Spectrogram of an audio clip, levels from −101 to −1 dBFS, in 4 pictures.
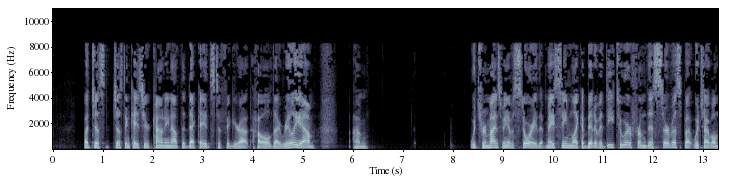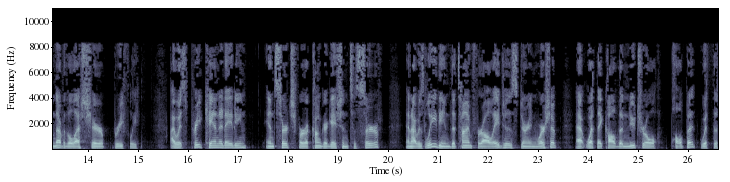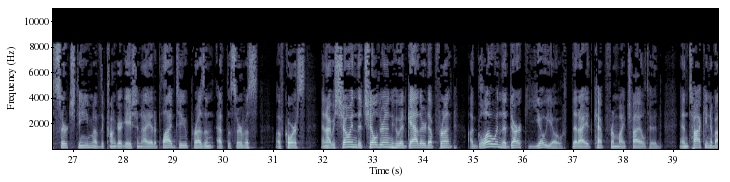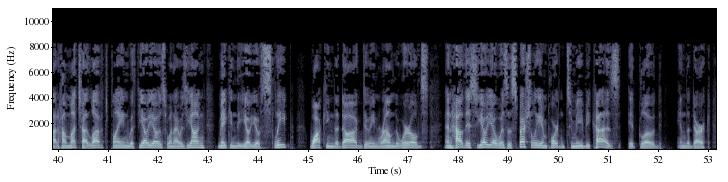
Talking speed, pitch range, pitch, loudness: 175 wpm, 120-155 Hz, 135 Hz, -28 LUFS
